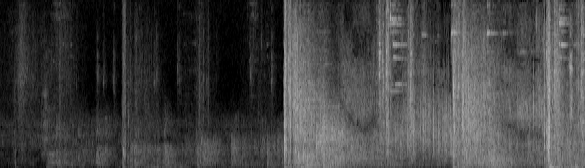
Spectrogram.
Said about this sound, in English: It's a bomb lance.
